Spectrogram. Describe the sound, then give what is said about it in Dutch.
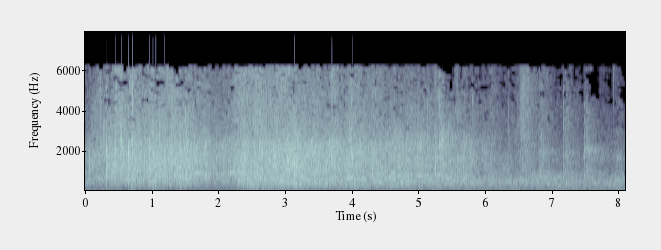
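A crowd applauds steadily for several seconds for the group remaining in a Bible quiz, dense overlapping clapping at a fairly loud, even level before tapering slightly toward the end. “Ik vind dat het een applaus waard is.”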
